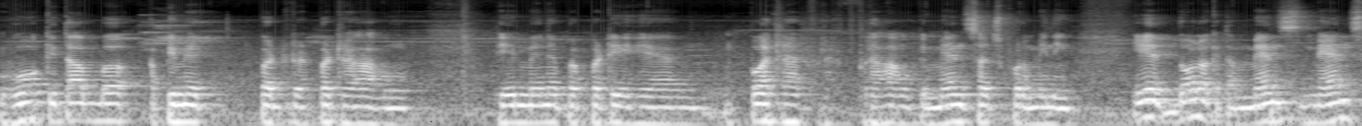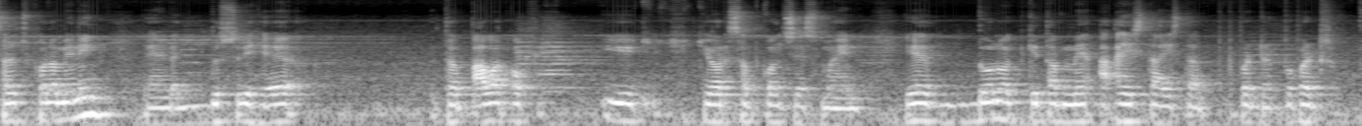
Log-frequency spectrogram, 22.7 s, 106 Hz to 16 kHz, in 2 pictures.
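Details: Adult male who stammers, recording Day 5 of a daily speech practice routine for stammering, speaking freely in continuous-speech practice; stuttering.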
